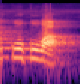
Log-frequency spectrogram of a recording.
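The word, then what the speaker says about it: cocoa: এটাকে তো সবাই বলে কোকোয়া। কোকোয়া না কোকোয়া বলে কিছু হয় না। কোকো কোকো। ওকে? এটা কোকোয়া নয়। এটা হচ্ছে কোকো।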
